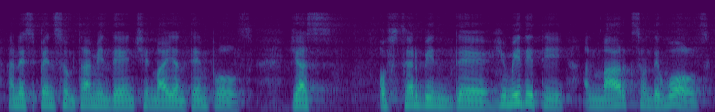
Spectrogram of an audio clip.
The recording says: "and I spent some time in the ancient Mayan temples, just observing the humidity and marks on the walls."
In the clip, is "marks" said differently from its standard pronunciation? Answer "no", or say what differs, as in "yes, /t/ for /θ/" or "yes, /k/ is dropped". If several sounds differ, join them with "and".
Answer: no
